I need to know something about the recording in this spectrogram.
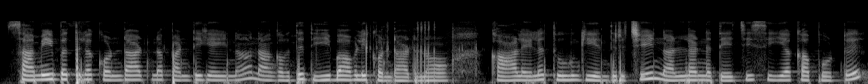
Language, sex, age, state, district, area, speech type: Tamil, female, 30-45, Tamil Nadu, Coimbatore, rural, spontaneous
